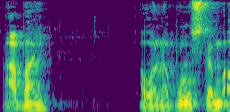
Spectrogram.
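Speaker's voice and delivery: usual speaking voice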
